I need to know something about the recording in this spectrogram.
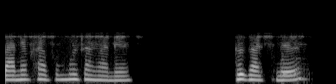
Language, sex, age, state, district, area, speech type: Bodo, female, 30-45, Assam, Chirang, rural, conversation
